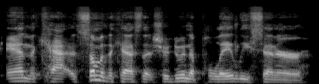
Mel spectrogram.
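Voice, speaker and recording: A drunk podcast co-host rambles casually and swears a lot, sounding enthusiastic and meandering. His medium-pitched voice is brisk with a sharp edge.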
